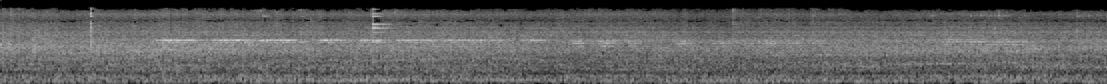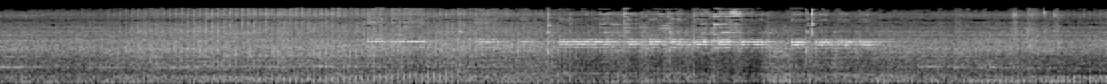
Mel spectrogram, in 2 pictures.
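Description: Steady street traffic noise, with faint high-pitched tones that come and go, near the start and again late on.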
